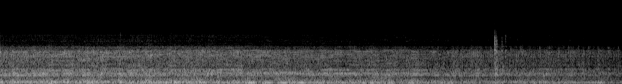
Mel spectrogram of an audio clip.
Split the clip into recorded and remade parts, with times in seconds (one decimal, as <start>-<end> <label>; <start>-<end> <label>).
0.0-0.5 recorded; 0.5-1.7 remade; 1.7-2.1 recorded; 2.1-4.5 remade; 4.5-6.2 recorded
